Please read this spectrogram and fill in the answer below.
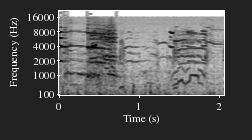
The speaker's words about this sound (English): Then, temperatures were in the 30s, ice covered much of the water, and the only sounds you could hear were those of geese and seagulls.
